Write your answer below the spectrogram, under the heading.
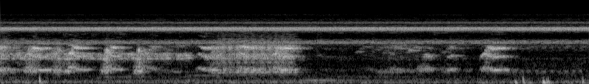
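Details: Frogs calling on a rainy night, livening up the quiet evening: overlapping nasal, pulsed croaks in quick bursts from several callers, over a steady high insect drone.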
